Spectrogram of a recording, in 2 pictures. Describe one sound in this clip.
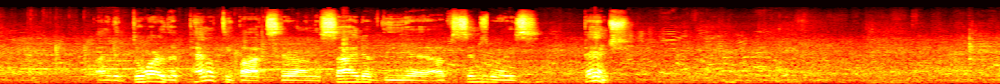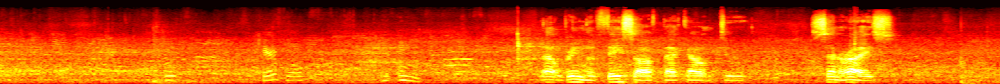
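Players and spectators shout and cheer in an echoing rink.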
